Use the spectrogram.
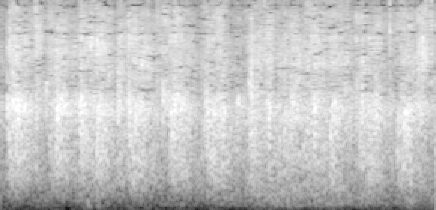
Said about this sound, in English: They deserve a round of applause, please.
